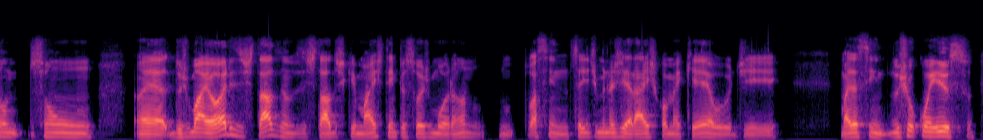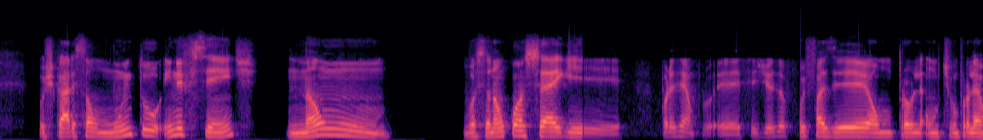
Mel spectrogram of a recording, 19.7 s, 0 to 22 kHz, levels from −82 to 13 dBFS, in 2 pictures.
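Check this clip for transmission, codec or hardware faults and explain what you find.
One hardware-side fault is present. From 15.66 s to 17.84 s the speech turns dull and boxy. Nothing is heard above 3.8 kHz, the level drops by roughly 10 dB, and a new noise floor appears about 35 dB below the speech. A brief gap of about 20 ms marks the switch. This is likely an input switched to a poorer device, a narrower-band microphone or headset call profile with its own tone and noise.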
